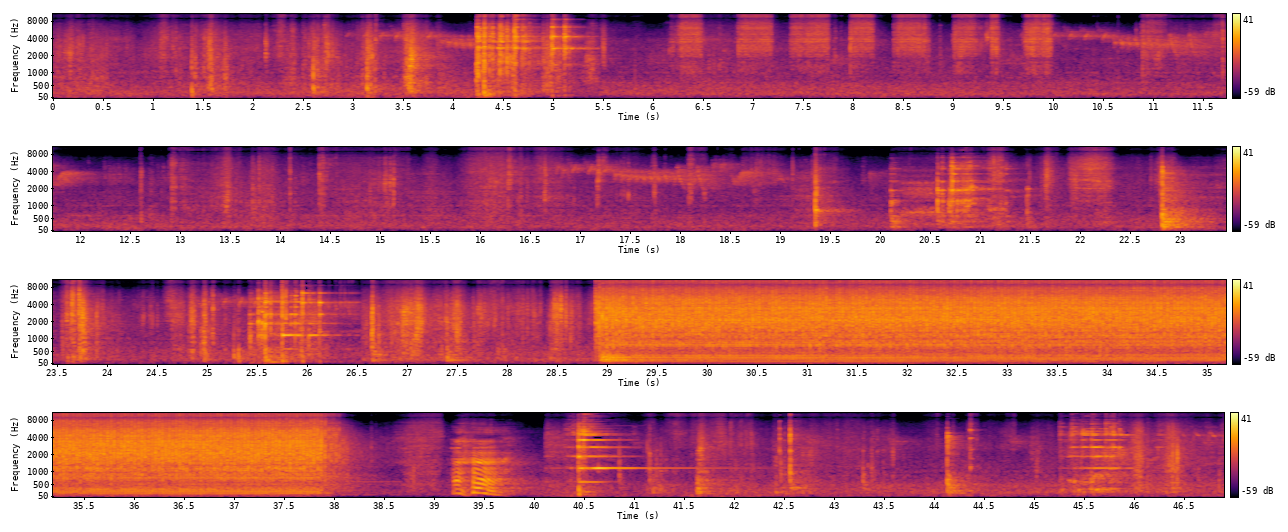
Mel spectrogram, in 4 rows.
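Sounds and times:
metal tools clinking: 4.2s - 5.5s, 20.6s - 21.5s, 25.4s - 26.6s, 40.1s - 41.9s, 45.2s - 46.6s
impact wrench hammering: 28.9s - 38.2s.

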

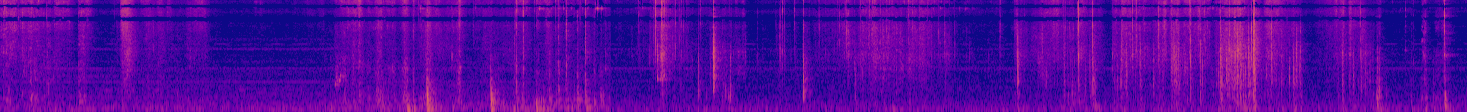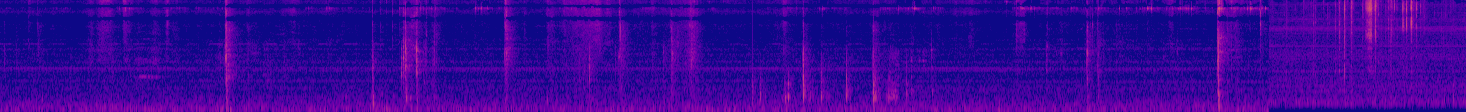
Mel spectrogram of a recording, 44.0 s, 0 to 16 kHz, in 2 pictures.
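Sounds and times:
plastic and paper crinkling: 9.5s - 20.9s.

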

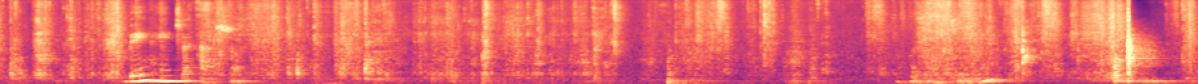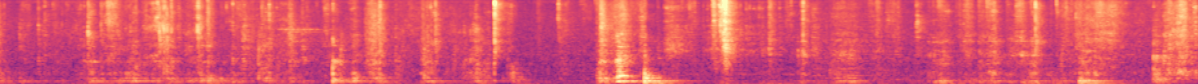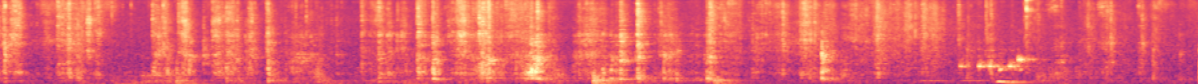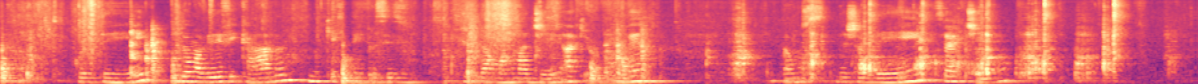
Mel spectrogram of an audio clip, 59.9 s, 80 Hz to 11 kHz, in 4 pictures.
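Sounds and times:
scissors cutting paper: 0.0s - 1.6s, 29.4s - 41.7s.

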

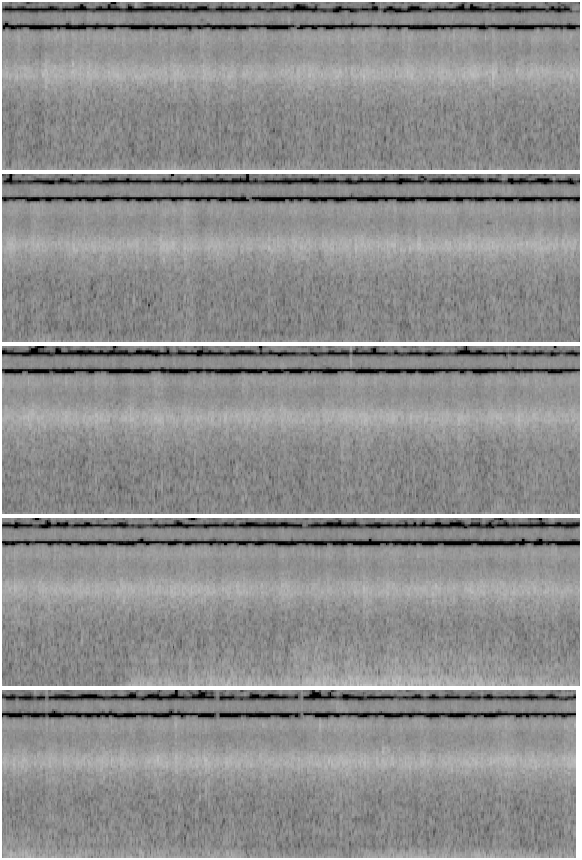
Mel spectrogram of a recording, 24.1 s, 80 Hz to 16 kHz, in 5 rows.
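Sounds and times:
heavy rain: 0.0s - 24.0s
thunder rumbling: 15.5s - 24.0s.

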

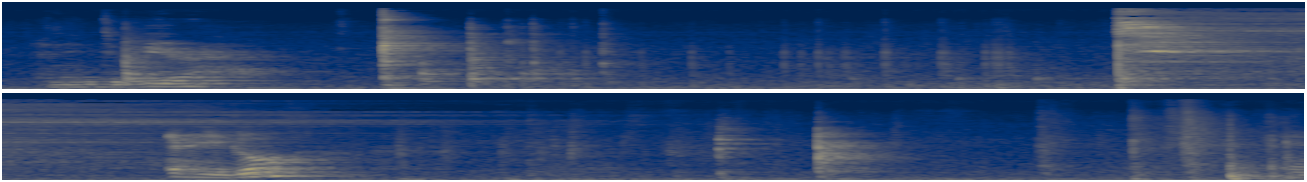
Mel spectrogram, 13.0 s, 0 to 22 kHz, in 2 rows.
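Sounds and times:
compressed air hissing: 5.6s - 9.6s.

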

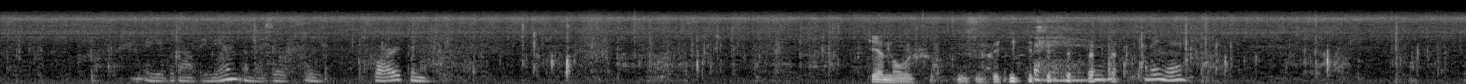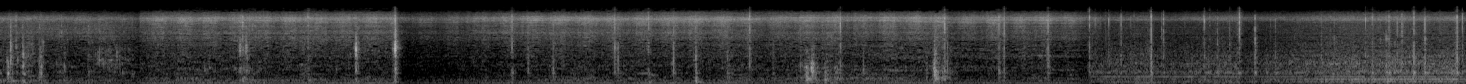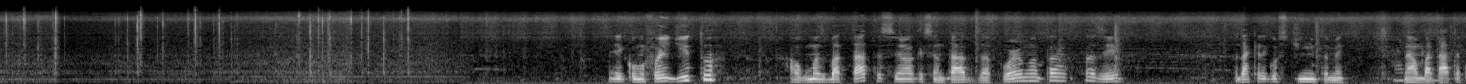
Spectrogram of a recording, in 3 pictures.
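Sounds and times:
steady hiss: 0.0s - 43.9s
utensils and dishes clicking: 19.4s - 27.5s.

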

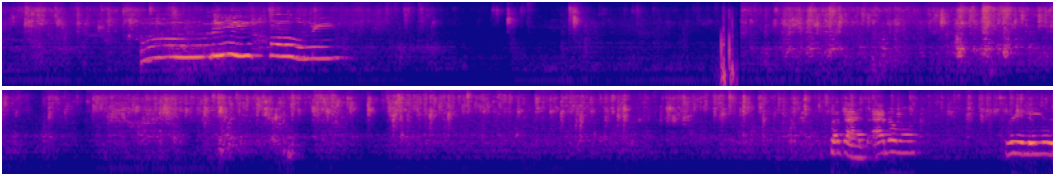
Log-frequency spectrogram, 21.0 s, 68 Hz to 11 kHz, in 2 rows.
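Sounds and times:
shower water running: 0.0s - 21.0s
sharp knock: 7.2s - 7.4s.

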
